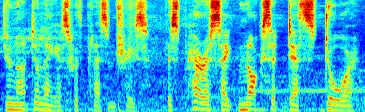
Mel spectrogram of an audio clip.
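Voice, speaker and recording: A woman acts an imperious queen in a dramatic game cutscene. She speaks in a measured, formal, commanding way, cold and resolute, with clear music playing behind her. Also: deep voice, natural voice.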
